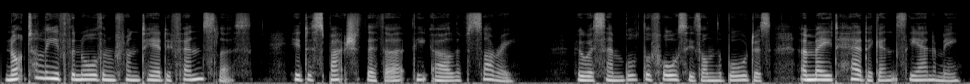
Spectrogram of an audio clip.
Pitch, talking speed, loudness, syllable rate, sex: 200 Hz, 165 wpm, -18 LUFS, 5.2 syllables/s, female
